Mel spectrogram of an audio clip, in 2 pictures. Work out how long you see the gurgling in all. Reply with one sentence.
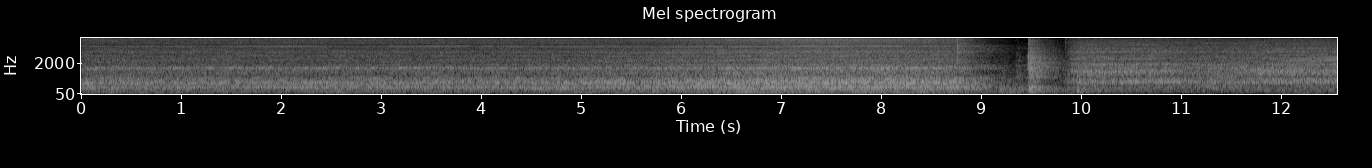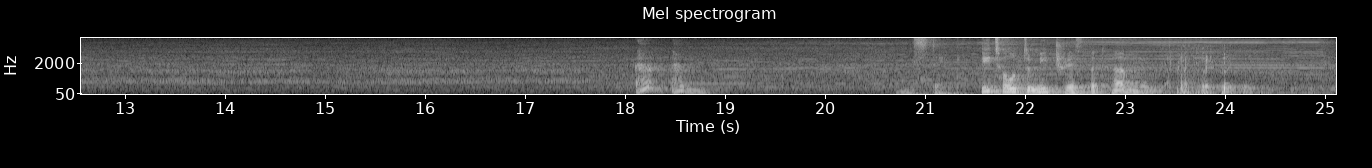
You can hear the gurgling for 2 seconds altogether.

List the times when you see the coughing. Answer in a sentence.
You can hear the coughing from 18.1 to 18.9 s.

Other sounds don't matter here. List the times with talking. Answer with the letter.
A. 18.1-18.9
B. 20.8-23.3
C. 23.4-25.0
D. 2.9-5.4
B.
